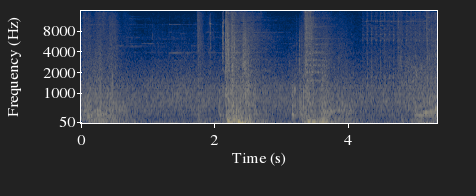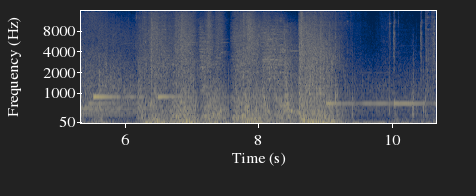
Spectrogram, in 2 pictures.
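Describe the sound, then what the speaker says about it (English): Fireworks go off outdoors as a scattered series of faint, sharp bangs and crackles, heard at a distance against a quiet background. "There is a loud fireworks going off."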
